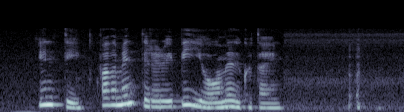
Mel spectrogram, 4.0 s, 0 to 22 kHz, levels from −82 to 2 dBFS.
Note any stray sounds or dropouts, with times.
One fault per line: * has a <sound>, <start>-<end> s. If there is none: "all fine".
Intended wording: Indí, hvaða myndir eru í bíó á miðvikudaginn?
* has a laugh, 3.5-3.9 s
